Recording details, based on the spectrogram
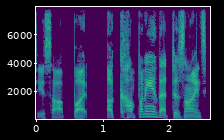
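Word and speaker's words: Aesop: think, but as the son of two architects, Asop, and I even know I say that knowing that their name is actually is pronounced Esop, but a company that designs each store architects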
